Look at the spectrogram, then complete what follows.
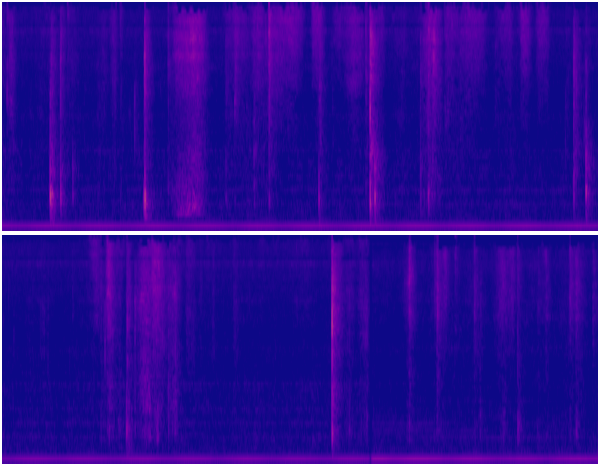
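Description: A few sharp taps of high-heeled sandals on a laminate floor, with soft rustles in between, over a steady low hum.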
